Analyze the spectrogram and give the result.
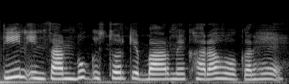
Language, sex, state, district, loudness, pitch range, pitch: Hindi, female, Arunachal Pradesh, Papum Pare, -15 LUFS, 245-285 Hz, 255 Hz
